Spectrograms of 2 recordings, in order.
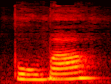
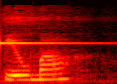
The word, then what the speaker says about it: Puma: a german footwear brand it's puma or puma all both of these pronunciations are correct one is american pronunciation and the other is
